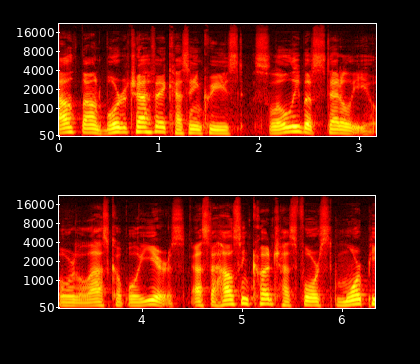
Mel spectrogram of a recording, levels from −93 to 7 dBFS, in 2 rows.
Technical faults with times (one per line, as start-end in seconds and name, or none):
none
